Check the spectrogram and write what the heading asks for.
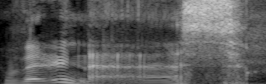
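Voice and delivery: put-on a slow, drawn-out Borat accent; half-hearted Borat voice; Borat impression. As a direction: say it like Borat, lightly. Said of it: "You can do a Borat".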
